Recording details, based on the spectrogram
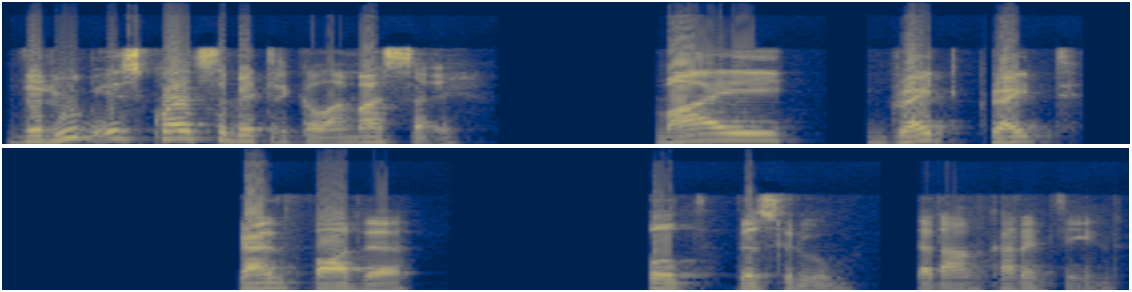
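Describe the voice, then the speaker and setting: A man with a heavy Afrikaans accent talks casually to his livestream audience. His voice sits a little low, and he reads chat and on-screen text aloud in a halting, conversational way. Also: darkish tone, rough recording. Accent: South African, Afrikaans. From South Africa. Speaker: livestreaming coder.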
